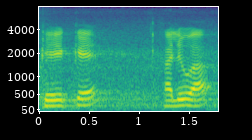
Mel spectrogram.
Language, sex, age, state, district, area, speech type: Malayalam, male, 60+, Kerala, Kottayam, urban, spontaneous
